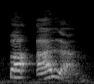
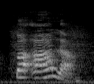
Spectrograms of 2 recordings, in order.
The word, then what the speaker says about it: paalam: again walang anuman great now let us learn how to say goodby paalam it means goodby the pronunciation of this is paalam repeat after me paalam again paalam very good in polite version paalam p me paalam po.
